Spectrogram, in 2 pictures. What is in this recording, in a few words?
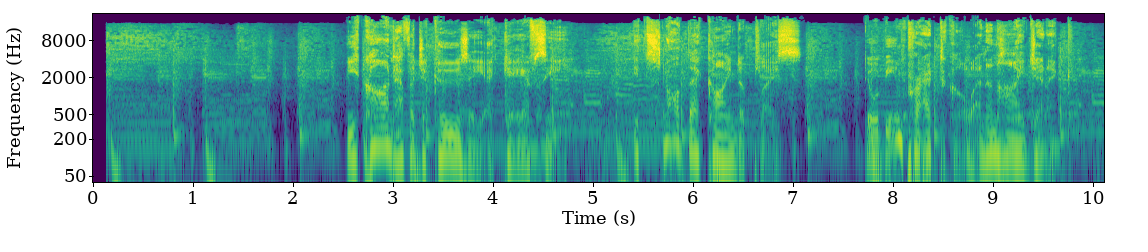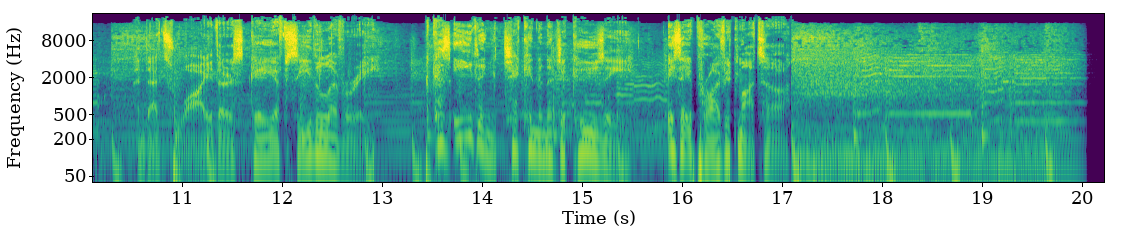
UK Ad; KFC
